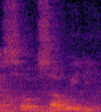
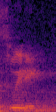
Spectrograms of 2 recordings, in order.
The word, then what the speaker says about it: Saweetie: It's not Sweetie though. Saweetie. Saweetie. No, it's Sweetie. That's how she pronounced it, Sweetie. Oh, okay. It's just spelled crazy.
